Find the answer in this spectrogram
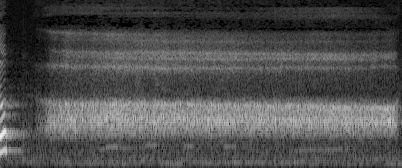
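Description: A woman's long, steady controlled exhale lasting about five seconds, starting about half a second in. It is the breathing-out phase of Pilates lateral rib breathing, with the abdomen held in.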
